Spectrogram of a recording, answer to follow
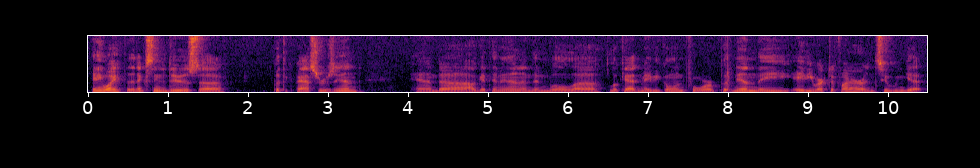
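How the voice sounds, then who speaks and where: A man's voice: medium pitch, fairly even intonation, normal speed, creaky, a little mellow. A man narrating a hands-on repair in a casual, methodical way, thinking aloud as he works. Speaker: host of a radio repair channel.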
